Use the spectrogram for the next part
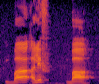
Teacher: با کا مخرج ہے جب دونوں ہونٹوں کی تری آپس میں مل جائے، یعنی جو اندرونی حصے ہیں ہونٹوں کے وہ آپس میں مل جائے تو وہاں سے با ادا ہوتا ہے۔ با کا مخرج ہے دونوں ہونٹوں کی تری کے ملنے سے · جب ہم پڑھتے ہیں با الف با، تو با پہ تو ہم نے تلفظ کر دی، لیکن جو الف ہے وہ منہ سے ایک ہوا نکل گئی اور الف ادا ہو گیا، یعنی یہ منہ کے خالی حصے سے ادا ہوتا ہے الف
